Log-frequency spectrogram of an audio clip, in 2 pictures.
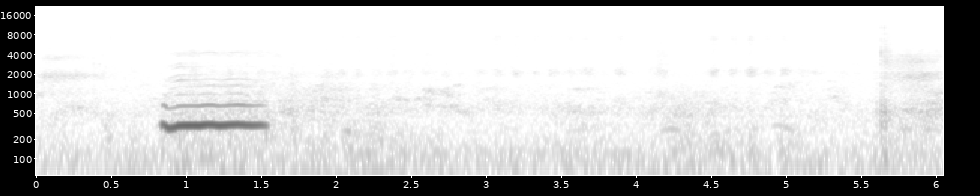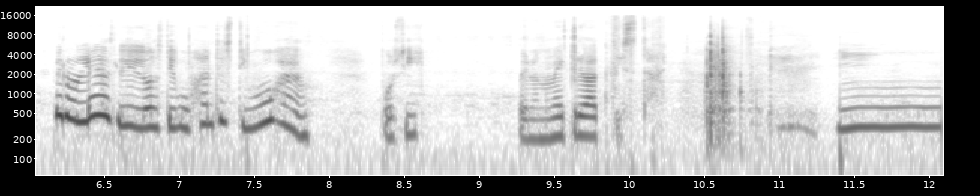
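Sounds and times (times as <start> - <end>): person humming a note: 0.8 - 1.6
pencil scratching on paper: 1.5 - 10.3.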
